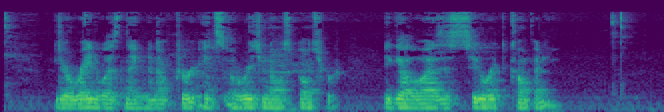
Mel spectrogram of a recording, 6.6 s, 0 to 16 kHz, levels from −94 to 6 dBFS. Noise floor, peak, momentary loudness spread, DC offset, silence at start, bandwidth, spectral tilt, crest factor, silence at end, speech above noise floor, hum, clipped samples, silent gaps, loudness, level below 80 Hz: -45 dBFS; -8 dBFS; 18 LU; under 0.1%; 0.05 s; 11.5 kHz; -5.5 dB/octave; 16 dB; 1.05 s; 22 dB; none; under 0.1%; none; -24 LUFS; -48 dBFS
